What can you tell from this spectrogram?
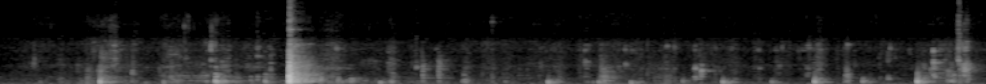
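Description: Scattered small clicks and taps, with one sharp knock about two seconds in as a kitchen knife is set down on a plastic cutting board.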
